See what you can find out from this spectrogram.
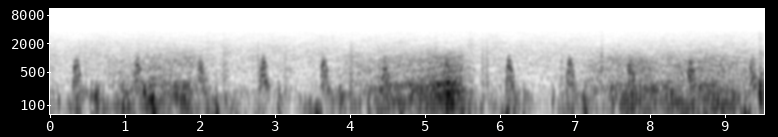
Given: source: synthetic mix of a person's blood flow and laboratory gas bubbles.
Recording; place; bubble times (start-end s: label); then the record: Doppler ultrasound of blood flow; subclavian vein
9.45-9.53 s: bubbles
From the record:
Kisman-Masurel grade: 113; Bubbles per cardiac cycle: 1 to 2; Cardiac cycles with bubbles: 1 to 10%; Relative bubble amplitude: loud (0.450 to 0.775); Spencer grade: 1 (occasional bubble signal discernible with the cardiac motion signal, with majority of cardiac periods free of bubbles); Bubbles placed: anywhere in the cardiac cycle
